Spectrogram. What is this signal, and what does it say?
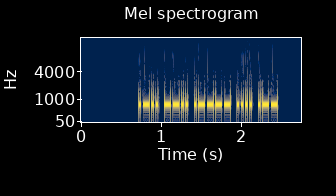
Morse code, heard as a keyed tone, about 44 wpm, 700 Hz. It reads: LZ1HW
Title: Call Signs Repeated 2x - 45wpm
